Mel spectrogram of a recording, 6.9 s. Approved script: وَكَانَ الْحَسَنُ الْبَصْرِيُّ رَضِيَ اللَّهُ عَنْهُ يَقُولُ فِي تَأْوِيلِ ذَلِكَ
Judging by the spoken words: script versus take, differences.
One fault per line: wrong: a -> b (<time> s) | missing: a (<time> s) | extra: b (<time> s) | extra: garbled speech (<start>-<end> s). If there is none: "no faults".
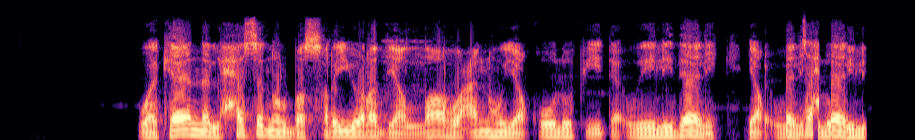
extra: garbled speech (5.6-6.5 s)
